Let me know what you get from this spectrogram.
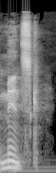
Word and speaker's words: Minsk: Minsk.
